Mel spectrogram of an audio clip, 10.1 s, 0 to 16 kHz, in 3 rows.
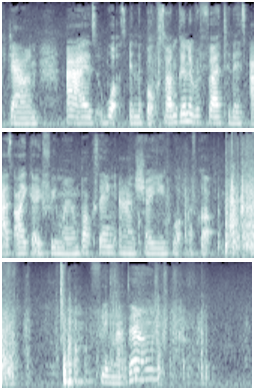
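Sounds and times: paper rustling: 8.0s - 9.5s.

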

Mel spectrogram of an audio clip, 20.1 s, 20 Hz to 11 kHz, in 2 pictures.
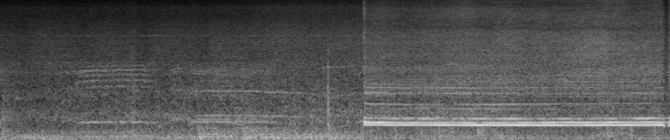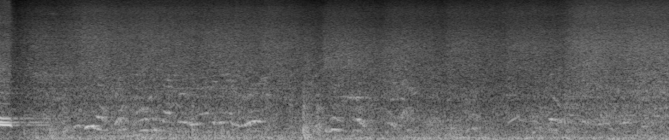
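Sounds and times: steam whistle chord: 5.4s - 10.4s.

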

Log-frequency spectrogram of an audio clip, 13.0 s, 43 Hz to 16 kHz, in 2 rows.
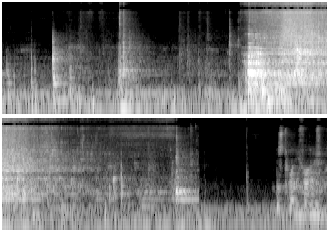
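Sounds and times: toilet flushing: 4.8s - 10.5s.

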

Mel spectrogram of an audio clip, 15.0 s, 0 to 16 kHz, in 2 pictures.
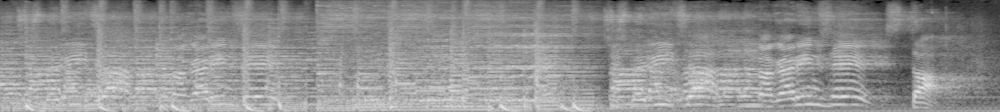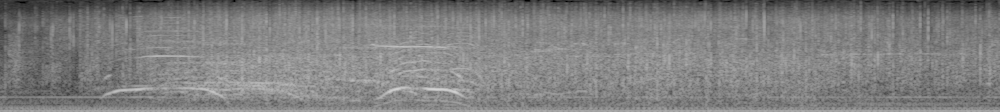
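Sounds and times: audience applauding: 7.8s - 15.0s.

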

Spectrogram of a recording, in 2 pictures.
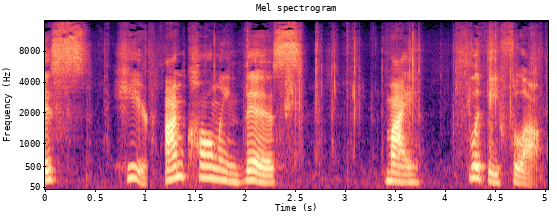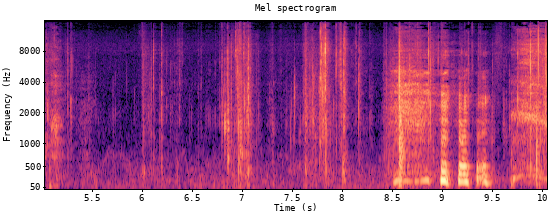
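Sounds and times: plastic pages crinkling: 0.4s - 10.0s.

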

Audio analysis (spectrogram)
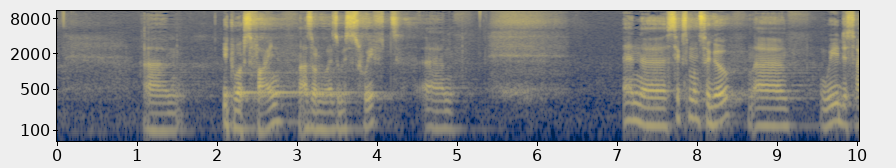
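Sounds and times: man breathing in: 5.4s - 6.4s.

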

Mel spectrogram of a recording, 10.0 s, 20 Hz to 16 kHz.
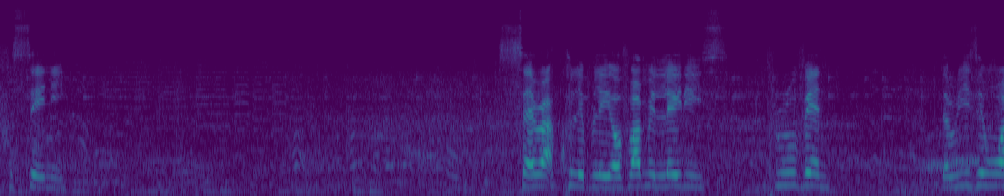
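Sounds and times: faint music: 0.0s - 10.0s.

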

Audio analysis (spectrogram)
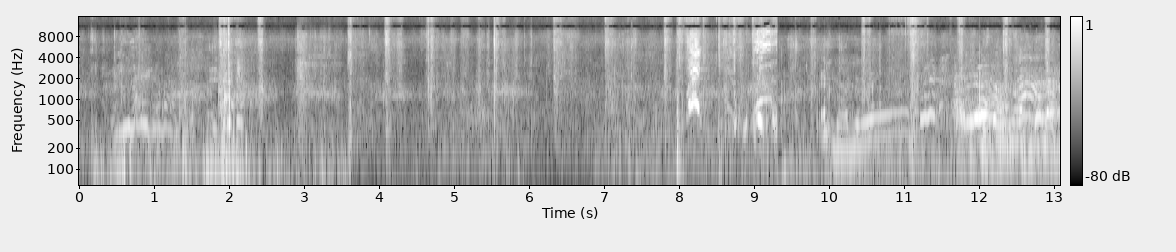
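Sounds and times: people talking: 0.5s - 2.4s, 8.2s - 13.0s
footsteps on slushy snow: 2.3s - 8.9s, 9.5s - 13.0s.

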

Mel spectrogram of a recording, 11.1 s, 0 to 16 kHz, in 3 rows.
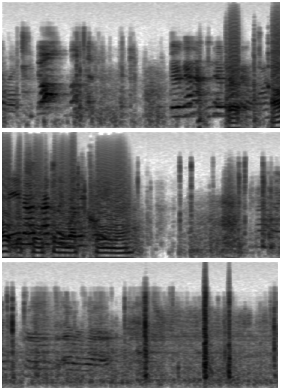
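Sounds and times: low steady hum: 0.0s - 11.0s
faint muffled voices: 2.2s - 5.6s.

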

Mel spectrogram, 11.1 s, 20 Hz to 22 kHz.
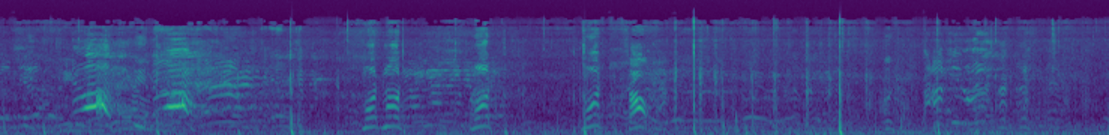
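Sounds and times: players shouting: 0.6s - 2.9s.

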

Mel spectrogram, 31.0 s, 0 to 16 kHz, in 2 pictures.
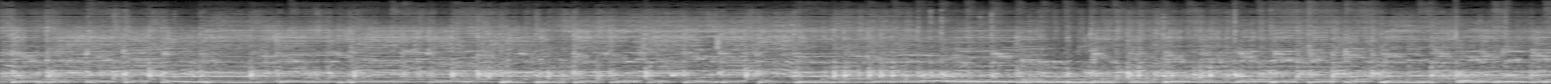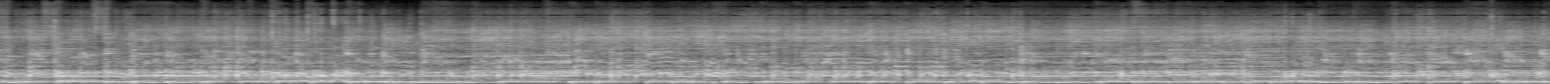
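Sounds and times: drum kit: 0.0s - 31.0s
electric guitar: 0.0s - 31.0s
live band playing loud: 0.0s - 31.0s.

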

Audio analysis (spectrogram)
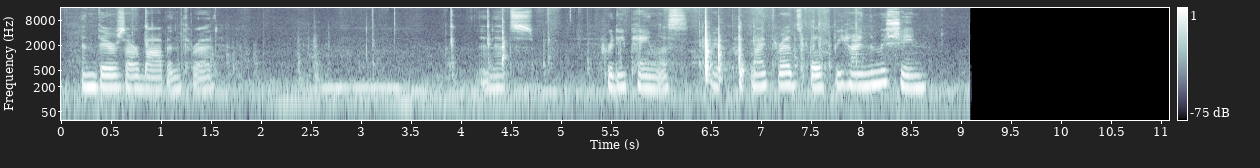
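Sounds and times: low steady hum: 0.0s - 9.1s.

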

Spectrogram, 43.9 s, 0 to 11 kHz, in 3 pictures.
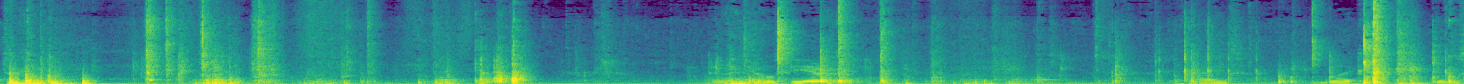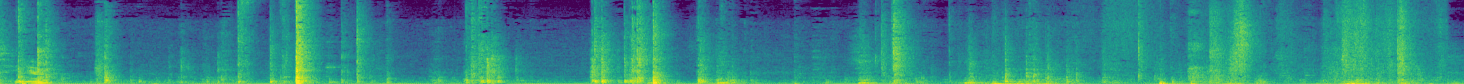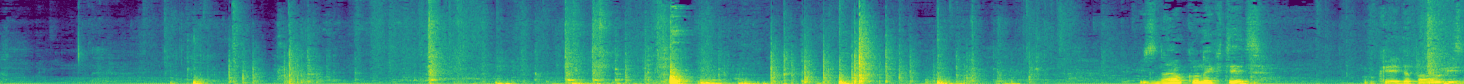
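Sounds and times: low steady hum: 0.0s - 43.9s.

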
